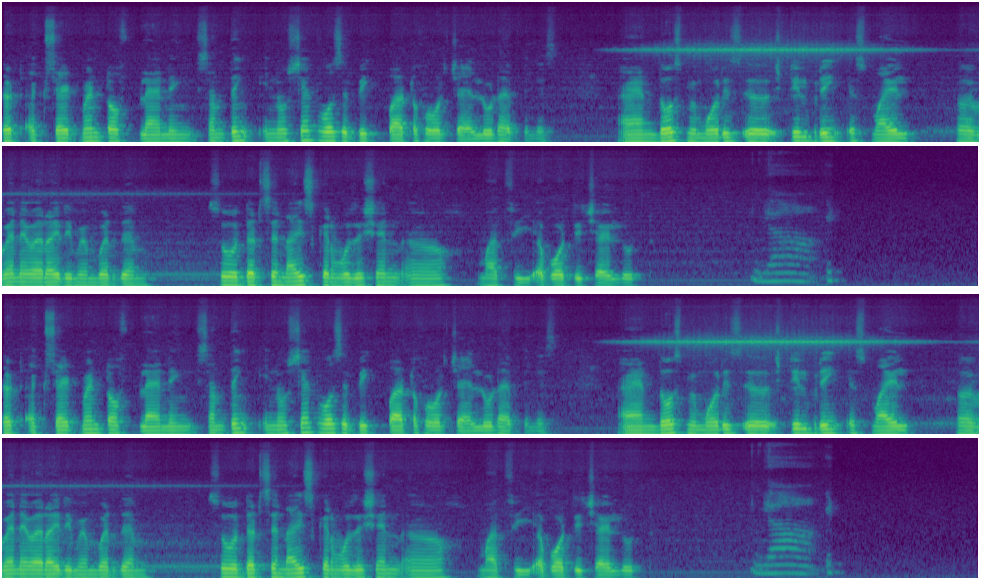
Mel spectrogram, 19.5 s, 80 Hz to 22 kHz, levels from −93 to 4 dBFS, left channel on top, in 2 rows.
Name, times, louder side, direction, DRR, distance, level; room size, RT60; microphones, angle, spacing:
voice 1, 0.0-5.4 6.2-9.1 9.5-11.2 11.8-14.2 14.5-16.1, equal, 5° right, 0.5 m, -21 dB
sound 1, 6.0-13.3, right 2 dB, 30° right, 1.9 m, -36 dB
voice 2, 17.2-18.1, right 3 dB, 90° right, 1.3 m, -41 dB
11.5 x 8.0 x 3.6 m
head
